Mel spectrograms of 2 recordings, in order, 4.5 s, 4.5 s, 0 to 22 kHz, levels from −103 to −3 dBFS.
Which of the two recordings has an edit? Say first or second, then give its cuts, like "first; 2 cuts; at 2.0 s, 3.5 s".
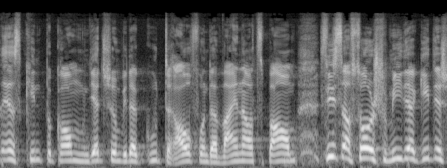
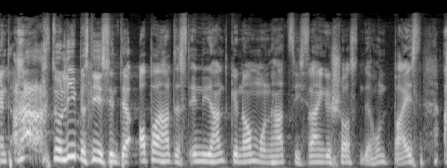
second; 2 cuts; at 1.9 s, 3.1 s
